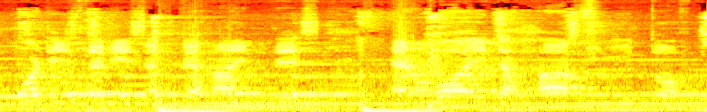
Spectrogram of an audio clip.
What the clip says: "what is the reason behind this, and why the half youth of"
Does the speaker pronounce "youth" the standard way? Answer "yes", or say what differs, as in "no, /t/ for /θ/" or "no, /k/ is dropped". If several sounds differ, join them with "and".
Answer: no, /t/ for /θ/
